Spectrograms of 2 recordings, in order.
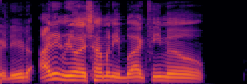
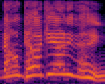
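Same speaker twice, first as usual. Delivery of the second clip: very high-pitched, shrill, acted-out yelling. Retelling how the landfill guide warned the kids: imitating someone yelling at kids. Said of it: "yelling at the kids".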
